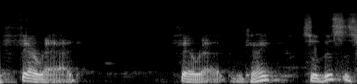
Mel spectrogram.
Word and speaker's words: farad: though they are 46 micro f f is pronounced ferrad f-a-r-a-d everybody say ferrad ferrag okay so this is 46 micro farad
